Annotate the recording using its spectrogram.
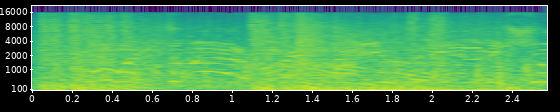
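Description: A grenade explodes nearby with a loud boom.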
